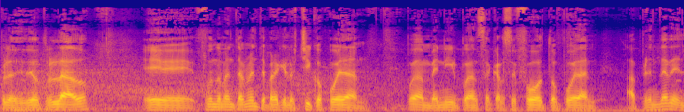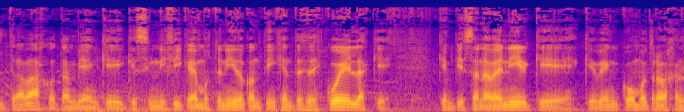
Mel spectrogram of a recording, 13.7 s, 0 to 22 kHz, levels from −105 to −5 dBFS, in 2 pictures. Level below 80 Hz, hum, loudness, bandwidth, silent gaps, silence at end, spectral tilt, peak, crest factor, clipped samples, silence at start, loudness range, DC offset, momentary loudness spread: -40 dBFS; none; -22 LUFS; 17 kHz; none; 0 s; -5 dB/octave; -2 dBFS; 20 dB; under 0.1%; 0 s; 2 LU; under 0.1%; 11 LU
